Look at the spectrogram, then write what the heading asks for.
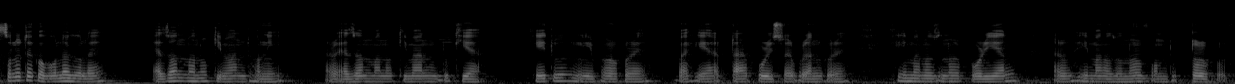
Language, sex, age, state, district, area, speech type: Assamese, male, 18-30, Assam, Sonitpur, rural, spontaneous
